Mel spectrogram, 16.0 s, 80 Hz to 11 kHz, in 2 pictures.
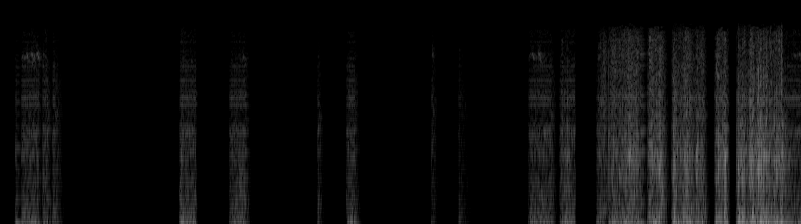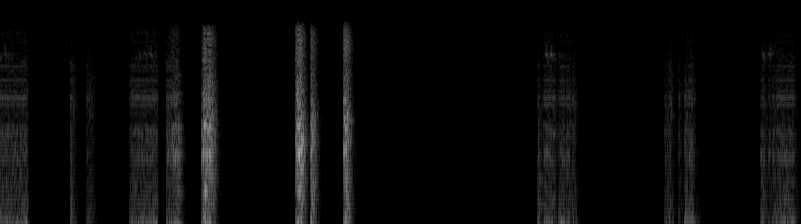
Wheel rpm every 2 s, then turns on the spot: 0, 0, 0, 10, 10, 120, 0, 0.
6-8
